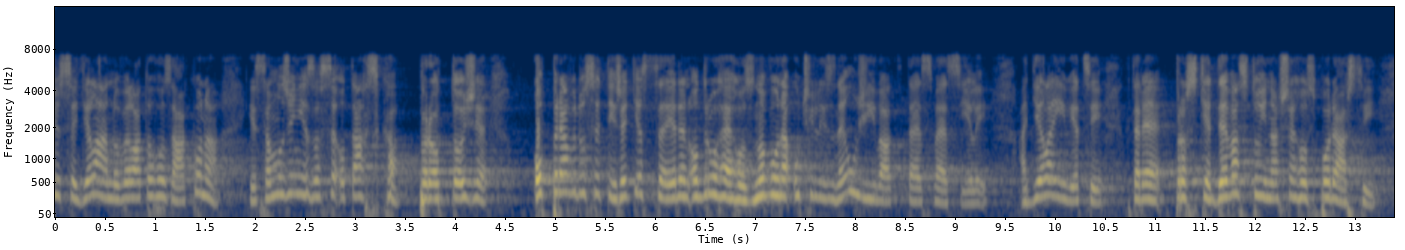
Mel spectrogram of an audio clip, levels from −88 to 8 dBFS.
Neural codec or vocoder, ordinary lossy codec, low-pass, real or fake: none; AAC, 64 kbps; 7.2 kHz; real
